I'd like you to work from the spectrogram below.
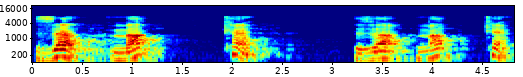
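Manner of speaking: drawn-out Zamakan for the class; slow demo. Shown as a demonstration. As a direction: say Zamakan very slowly, stretching each syllable. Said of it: "qu'est-ce qui nous reste?". (Zamakan très lentement)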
